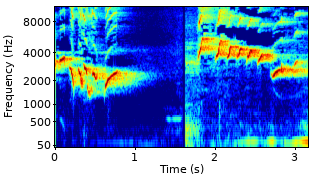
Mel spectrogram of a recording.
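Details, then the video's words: Brief burst of morning magpie-robin song used to stir quiet birds into answering: a quick run of tumbling whistles, a short pause, then high sustained chirps over a low hum. "Pancingan PAGI PAGI AGAR MURAI GACOR❗ murai diam pasti ikut NYAUT❗❗"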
